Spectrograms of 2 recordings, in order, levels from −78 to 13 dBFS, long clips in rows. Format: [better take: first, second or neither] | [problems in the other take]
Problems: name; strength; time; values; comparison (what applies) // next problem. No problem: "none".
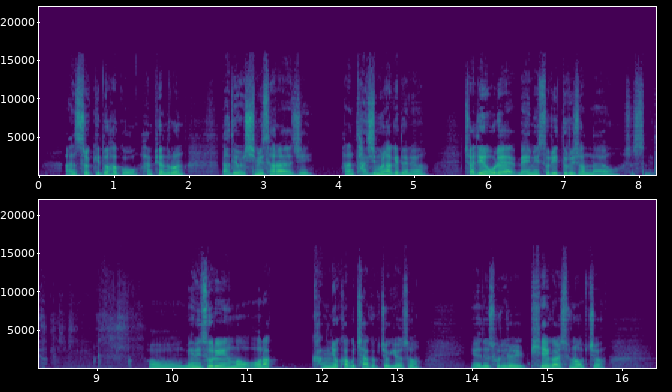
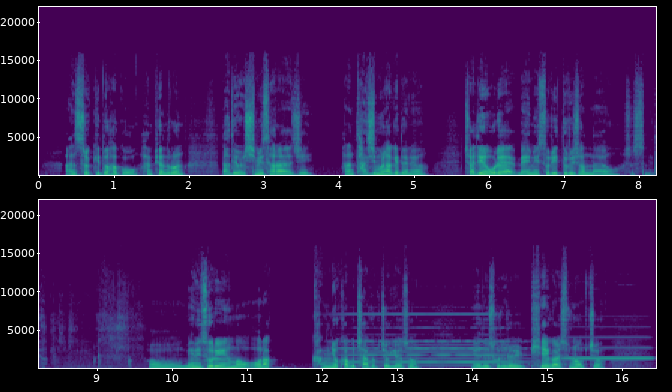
first | background music; noticeable; from 12 s on; 10 dB below the speech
